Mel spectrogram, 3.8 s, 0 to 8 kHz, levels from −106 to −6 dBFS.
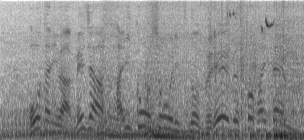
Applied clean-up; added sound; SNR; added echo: none; Motorcycle; -3 dB; none.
